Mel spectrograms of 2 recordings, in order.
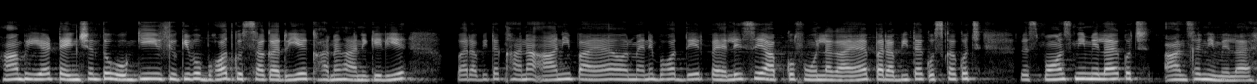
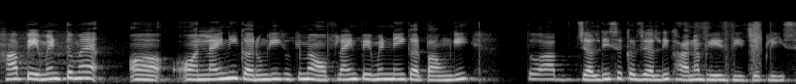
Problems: constant background noise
